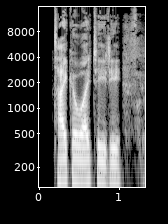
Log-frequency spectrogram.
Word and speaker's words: Taika Waititi: Taika Waititi. – Taika Waititi. – Say it for me, please. – Taika Waititi? – Taika Waititi.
